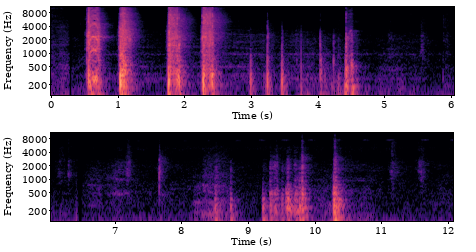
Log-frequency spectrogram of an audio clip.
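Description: Short knocks and scrapes of a broom handle against a PVC-pipe holder and the wall, strongest in a few bursts in the first two and a half seconds, then smaller clicks, a lull, and a few more knocks near the end.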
